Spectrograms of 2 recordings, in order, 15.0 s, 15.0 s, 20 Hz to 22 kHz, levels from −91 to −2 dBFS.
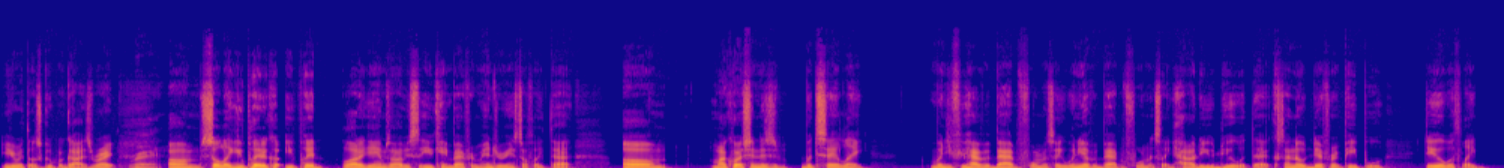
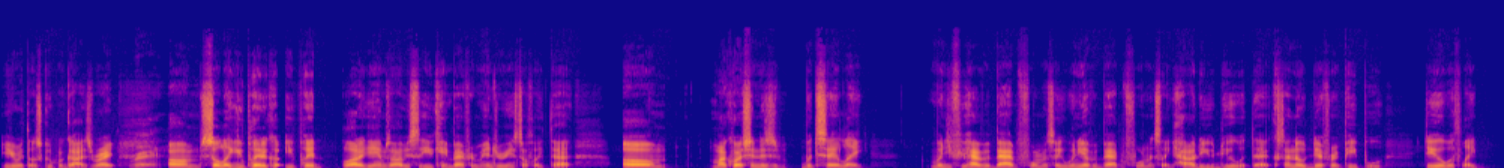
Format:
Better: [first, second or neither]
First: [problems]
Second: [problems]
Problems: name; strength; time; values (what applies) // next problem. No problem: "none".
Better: first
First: none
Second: thin; very; fading below 700 Hz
